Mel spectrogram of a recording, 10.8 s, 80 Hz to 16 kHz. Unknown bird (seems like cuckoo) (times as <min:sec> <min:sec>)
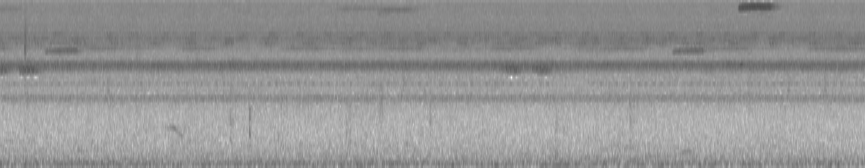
0:02.0 0:02.4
